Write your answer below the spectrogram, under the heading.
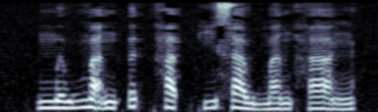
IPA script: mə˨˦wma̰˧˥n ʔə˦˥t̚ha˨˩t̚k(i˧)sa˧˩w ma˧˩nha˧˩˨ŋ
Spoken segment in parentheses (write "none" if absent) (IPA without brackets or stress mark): i˧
